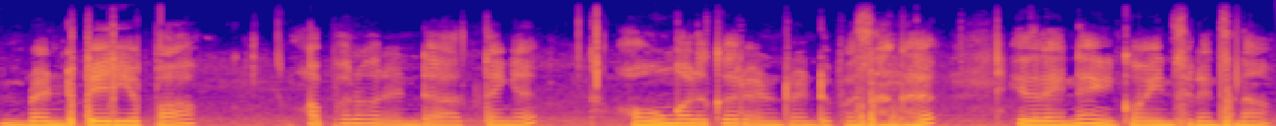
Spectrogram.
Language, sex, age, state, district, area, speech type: Tamil, female, 18-30, Tamil Nadu, Perambalur, rural, spontaneous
